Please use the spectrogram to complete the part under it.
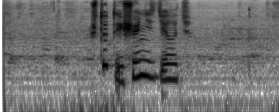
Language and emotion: Russian, neutral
